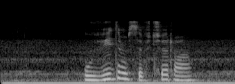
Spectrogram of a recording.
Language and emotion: Russian, neutral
